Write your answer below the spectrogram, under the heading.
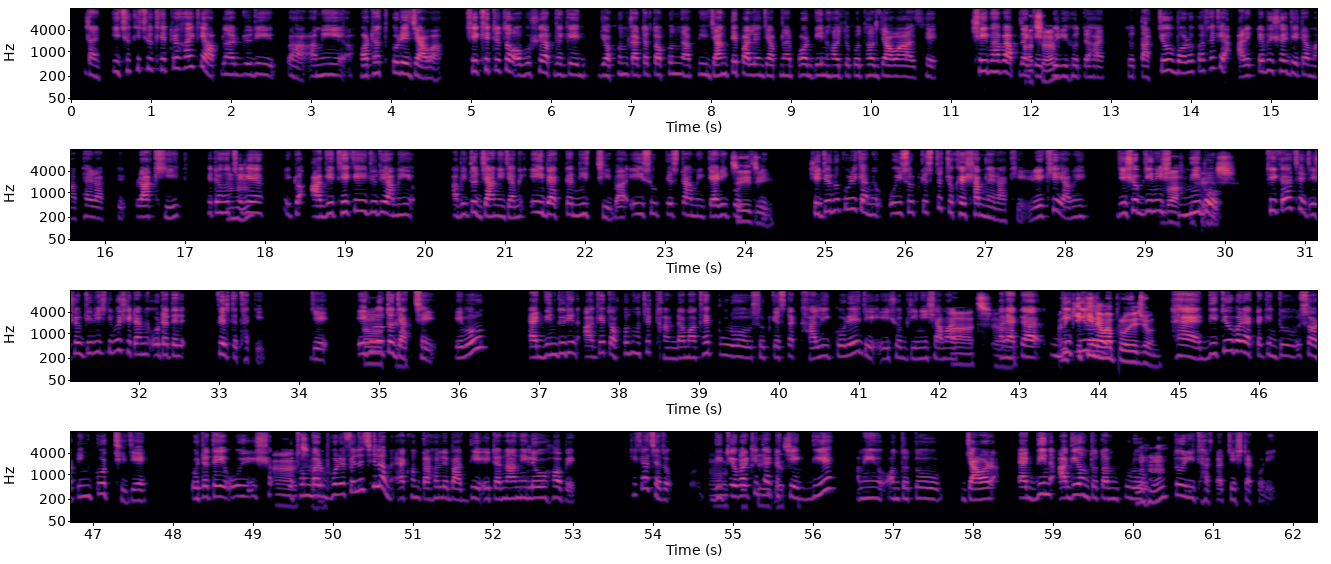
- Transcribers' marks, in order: other background noise; laughing while speaking: "বেশ"; in English: "সর্টিং"
- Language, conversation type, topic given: Bengali, podcast, ভ্রমণে তোমার সবচেয়ে বড় ভুলটা কী ছিল, আর সেখান থেকে তুমি কী শিখলে?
